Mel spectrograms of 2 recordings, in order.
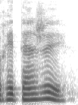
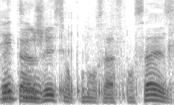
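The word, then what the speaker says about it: Retinger: J'ai envie d'évoquer Monsieur Rétinger. Ah oui, le fameux Joseph Ratzinger, ou Rétinger si on prononce à la française.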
